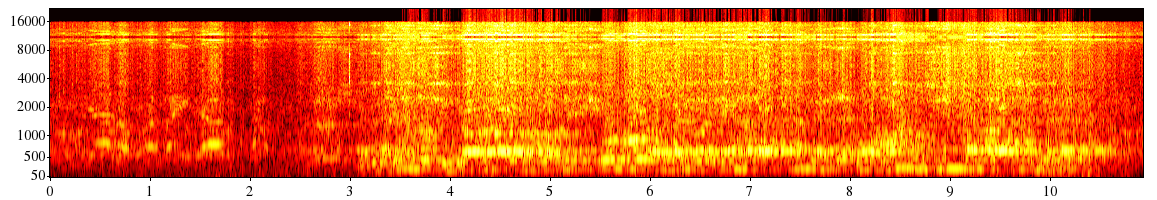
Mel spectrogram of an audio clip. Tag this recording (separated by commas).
Speech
